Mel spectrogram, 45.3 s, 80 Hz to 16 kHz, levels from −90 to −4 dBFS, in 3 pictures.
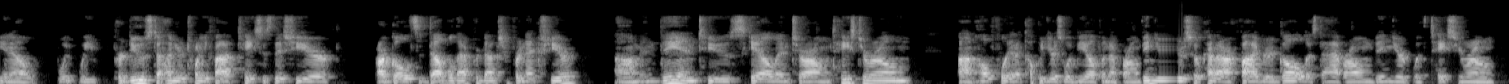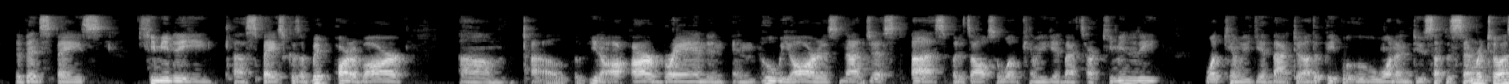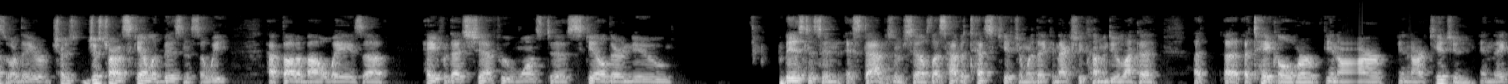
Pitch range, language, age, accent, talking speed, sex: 100-120 Hz, English, 30-49, American, 220 wpm, male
